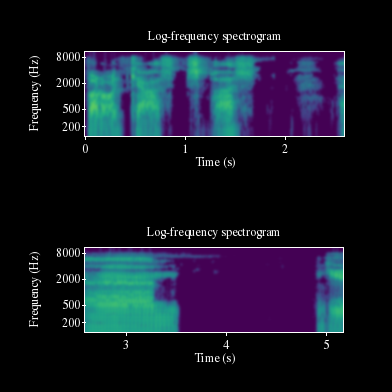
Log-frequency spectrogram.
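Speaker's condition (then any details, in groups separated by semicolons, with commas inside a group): Cerebral palsy; unable to walk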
